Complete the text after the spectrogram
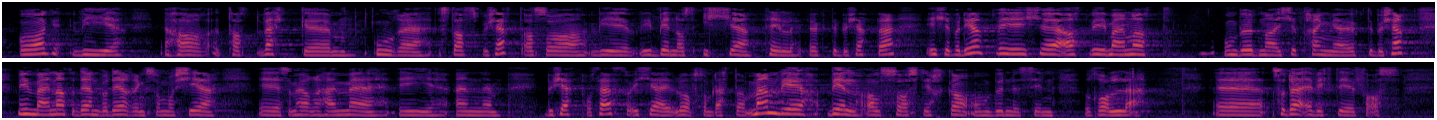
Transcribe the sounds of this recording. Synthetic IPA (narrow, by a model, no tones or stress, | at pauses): oɡʋɪ | hɑɾt̪ʰɑt̪ːʋɛk | ʔuːɾəst̪ɑːt̪sbʉʃjɛt̪ʰːɑlsɔʋɪʋɪbɪnːəɾɔsɪçːət̪ʰɪløːkt̪əbʉʃjɛt̪ːəʔɪçːəfɔd̪iːɑt̪ʋɪɪçːəɑt̪ʋɪmæɪnəɾɑt̪ | ʊmbʉːd̪nəɪçːət̪ʰɾɛŋːəɾøːkt̪əbʉʃjɛt̪ːmæɪnəɾɑt̪d̪ɛːɾæɛnʋʉɖ̪eːɾɪŋsɔmːɔɕeː | sɔmhøːɾəɦæɪməɪæɪn | bʉdɕɛt̪̚ːpʰɾʊsɛsːɔɪçːəæɪloːʋsɔmd̪ɛt̪ːəmɛnʋɪʋɪlɑ̰lsɔst̪ʏɾkɑʔʊmbʉd̪əsɪn | ʁɔlːə̰ | sɔd̪ɛæɾʋɪkt̪ɪfɔ̰ɾɔ̰s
